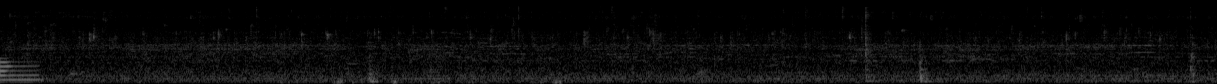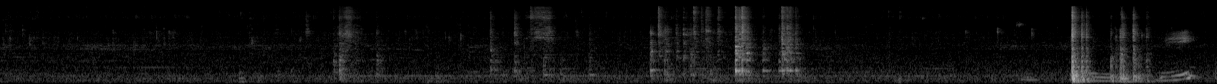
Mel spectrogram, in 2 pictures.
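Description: Chinese eggplant frying in hot oil in a frying pan, a steady soft sizzle. From about two-thirds of the way through come scattered clicks and knocks of cookware, with a louder clatter near the end as a metal wok is handled.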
